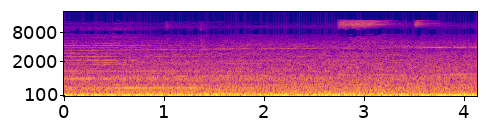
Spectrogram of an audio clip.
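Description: NJ Transit commuter train's passenger coaches rolling past the platform, a steady low rumble of wheels on the rails.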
